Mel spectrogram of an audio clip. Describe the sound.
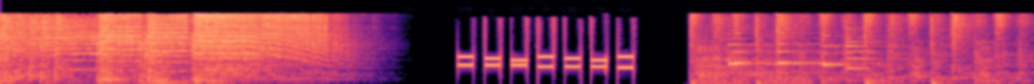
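Touch-tone telephone dialing: seven short, evenly spaced dual-pitched keypad beeps while a call is placed, in a silent gap between loud passages of music.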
